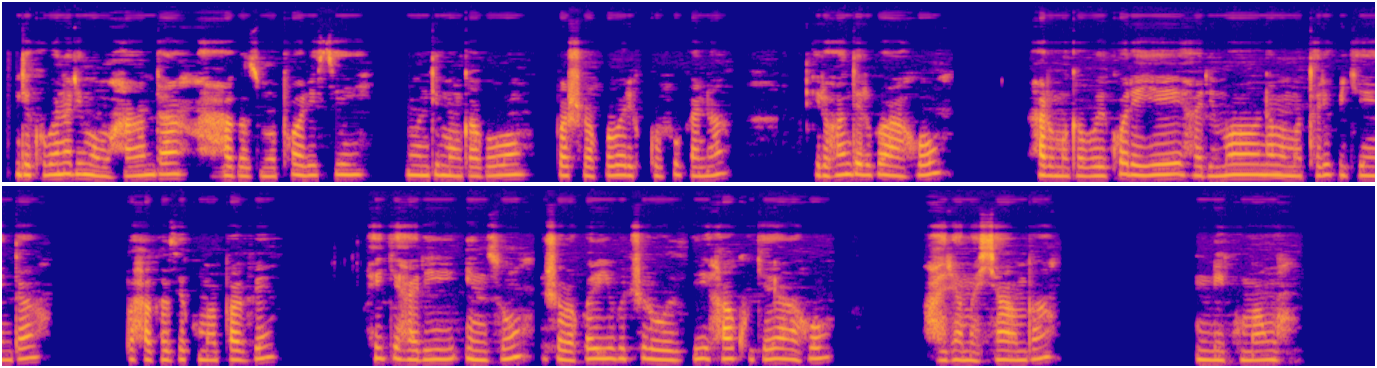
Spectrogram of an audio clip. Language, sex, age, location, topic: Kinyarwanda, female, 18-24, Kigali, government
